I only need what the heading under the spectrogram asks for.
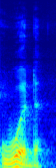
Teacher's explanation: tiene la L que no suena y la combinación de O y U es como U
